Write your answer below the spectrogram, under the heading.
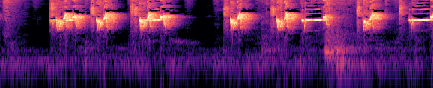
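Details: Singing male Bar-winged Prinia in full voice: a rapid series of loud, harsh buzzy notes with short thin whistles mixed in, roughly two per second, broken by a short pause.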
